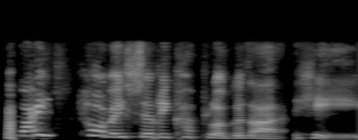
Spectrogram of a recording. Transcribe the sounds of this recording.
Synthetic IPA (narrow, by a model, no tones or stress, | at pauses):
bajθpʰoːmejsɪɾiːkʰəpʰlˠɔɡədahḭː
